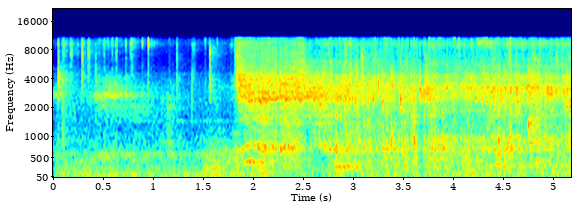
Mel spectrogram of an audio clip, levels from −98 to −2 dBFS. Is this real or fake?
real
